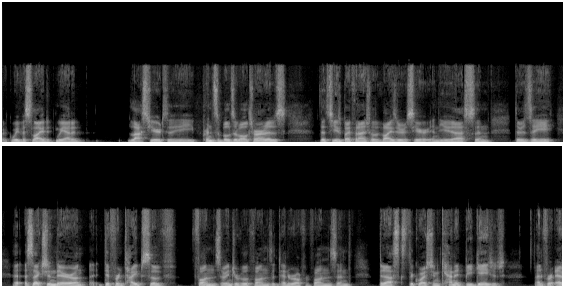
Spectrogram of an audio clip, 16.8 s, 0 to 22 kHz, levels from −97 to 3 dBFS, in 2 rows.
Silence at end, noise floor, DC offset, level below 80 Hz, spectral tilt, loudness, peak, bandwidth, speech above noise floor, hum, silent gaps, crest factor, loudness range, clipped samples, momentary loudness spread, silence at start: 0 s; -70 dBFS; under 0.1%; -62 dBFS; -4.5 dB/octave; -31 LUFS; -14 dBFS; 12.5 kHz; 40 dB; none; none; 18 dB; 3 LU; under 0.1%; 9 LU; 0 s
